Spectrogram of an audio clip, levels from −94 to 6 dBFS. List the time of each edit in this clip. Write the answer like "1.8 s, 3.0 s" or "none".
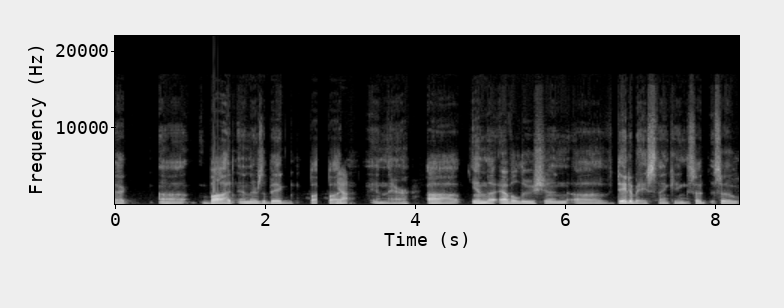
2.7 s, 4.1 s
